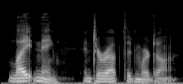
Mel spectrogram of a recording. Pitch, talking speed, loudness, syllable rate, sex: 130 Hz, 100 wpm, -20 LUFS, 5.4 syllables/s, male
